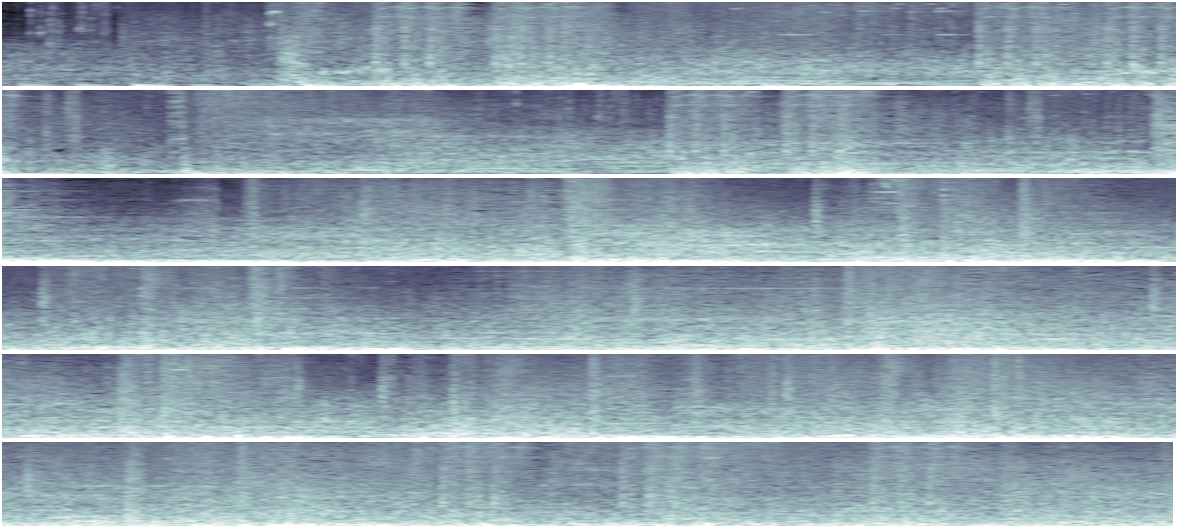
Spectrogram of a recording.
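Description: Guns fire in quick bursts.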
